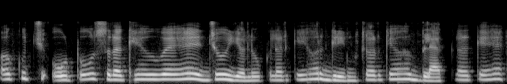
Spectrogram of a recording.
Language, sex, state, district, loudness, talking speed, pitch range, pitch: Hindi, female, Chhattisgarh, Bastar, -15 LUFS, 235 wpm, 200-235 Hz, 225 Hz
